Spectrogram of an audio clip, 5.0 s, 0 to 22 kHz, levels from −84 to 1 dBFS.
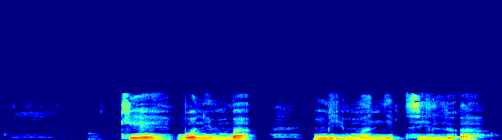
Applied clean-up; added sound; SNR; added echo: none; none; none; none.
